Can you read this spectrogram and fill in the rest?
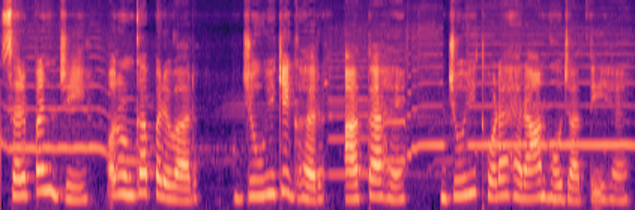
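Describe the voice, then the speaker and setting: A woman narrating a children's cartoon moral story. Her voice is high and unhurried. She tells it gently, in a scripted storybook style. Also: music in the background.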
